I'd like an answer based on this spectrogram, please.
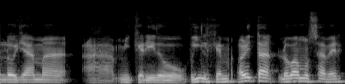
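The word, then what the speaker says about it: Wilhelm: Dice Freud, "Mi caro Wilhem o mi caro Wilhem. Yo preferiría pronunciar la W como V.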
